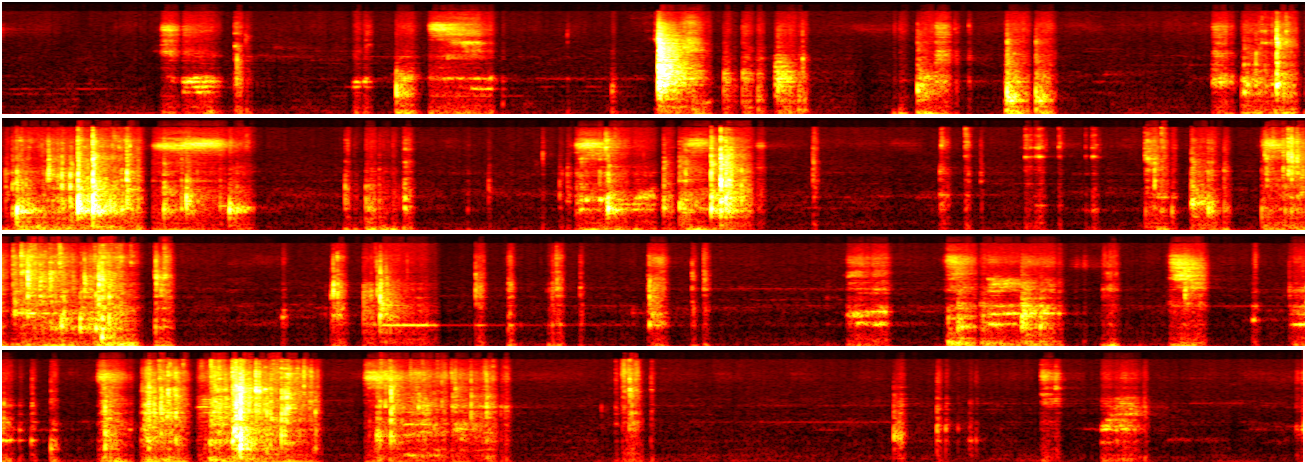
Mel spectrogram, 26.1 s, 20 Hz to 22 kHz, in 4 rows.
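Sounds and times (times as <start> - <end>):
plastic toys clattering: 6.1 - 8.6, 9.3 - 10.3, 11.2 - 13.9, 14.6 - 16.5, 19.6 - 22.8.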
